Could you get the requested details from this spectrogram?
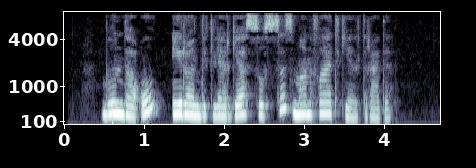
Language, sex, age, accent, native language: Uzbek, female, 18-24, Andijon, Uzbek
